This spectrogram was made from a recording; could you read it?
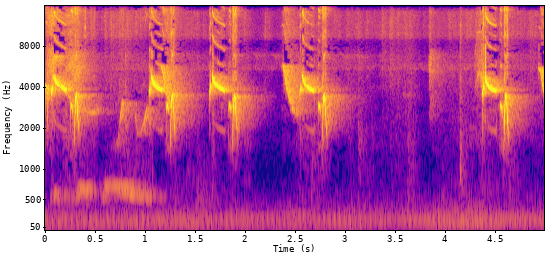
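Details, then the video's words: ['Bar-winged prinia singing intermittently: single loud, high notes with falling tails about once per second, a soft mid-pitched rising warble near the start, and a continuous low hum in the background.'] "Prenjak GACOR Ngotot Full Durasi Tanpa Jeda"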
